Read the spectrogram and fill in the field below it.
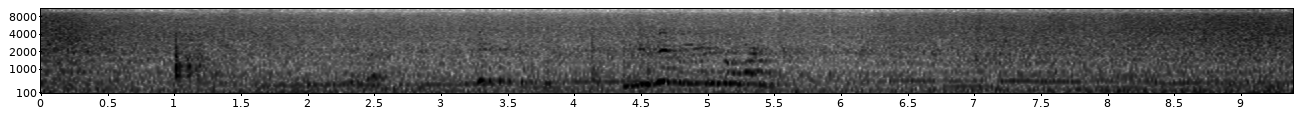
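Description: Tomato frying with ginger-garlic-chili paste in ghee, a steady broad sizzle with stirring and scraping sounds, while a voice talks over part of it.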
